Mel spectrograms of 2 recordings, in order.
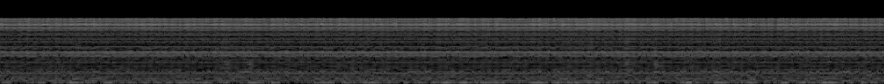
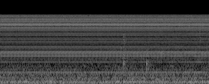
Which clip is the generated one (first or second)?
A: first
